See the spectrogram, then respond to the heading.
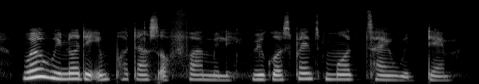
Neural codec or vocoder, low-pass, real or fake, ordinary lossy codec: none; 14.4 kHz; real; none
